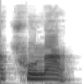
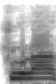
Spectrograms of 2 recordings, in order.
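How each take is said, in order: First: छूना with a puff of air, "chhoo-na"; slow, careful aspirated छूना. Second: चूना with a plain, unpuffed "ch"; slow, careful चूना without aspiration; unaspirated ch. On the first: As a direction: release a strong breath after the first sound of छूना. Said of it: "जैसे छूना". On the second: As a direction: start चूना on a dry "ch", long "oo". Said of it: "जैसे चूना". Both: Shown as a demonstration.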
